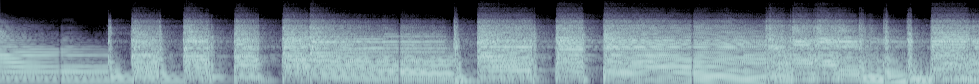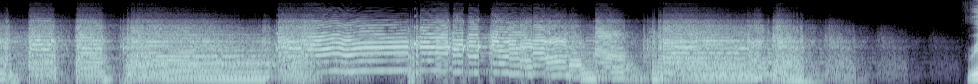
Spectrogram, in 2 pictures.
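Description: An electric guitar played through Quad Cortex neural captures at different gain levels, with distorted chords and single notes ringing out, pauses between phrases, and a final fade to silence.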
